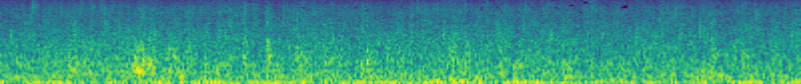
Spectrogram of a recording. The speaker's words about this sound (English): It's just the wind and rain make it difficult to do things.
